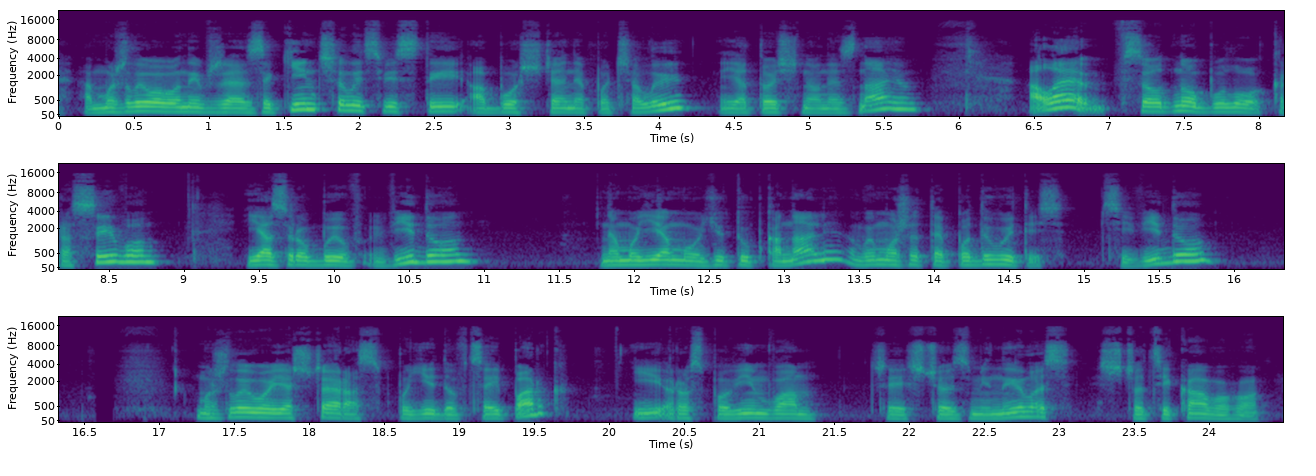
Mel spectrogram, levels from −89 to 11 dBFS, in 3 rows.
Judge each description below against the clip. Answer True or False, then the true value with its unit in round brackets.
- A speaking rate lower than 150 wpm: True (110 wpm)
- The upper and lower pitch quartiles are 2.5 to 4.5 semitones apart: False (5.2 semitones)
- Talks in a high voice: False (125 Hz)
